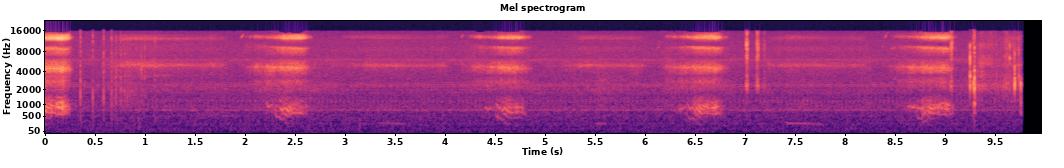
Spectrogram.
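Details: Soft, airy snoring recurring about every two seconds during sleep, from a child who is getting better at sleeping through the night; light room noise between; snoring.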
